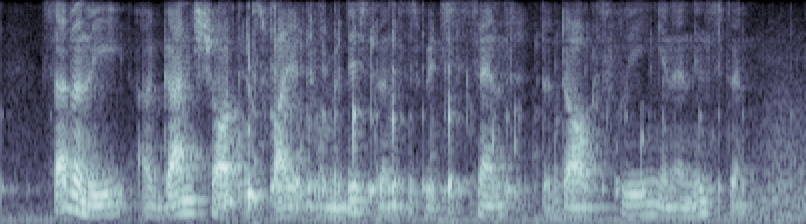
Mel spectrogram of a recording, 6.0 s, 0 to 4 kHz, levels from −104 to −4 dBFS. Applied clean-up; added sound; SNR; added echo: none; Sink (filling or washing) / Gurgling; 7 dB; none.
